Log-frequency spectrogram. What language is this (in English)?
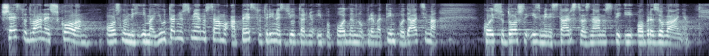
Croatian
